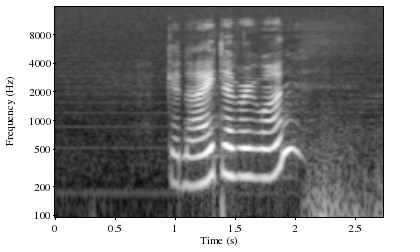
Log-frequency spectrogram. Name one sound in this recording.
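A young woman speaks loudly into a microphone.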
